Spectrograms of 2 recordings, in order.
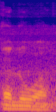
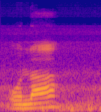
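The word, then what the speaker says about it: hola: अलावा क्या बोलते हैं हेलो आप वीडियो से योनी स्पेनिश में हेलो कैसे करेंगे तो उसे बोलेंगे होला अ कि उसे बोलेंगे ओला जेब साइलेंट रहेगा हाउ डिड ग्रेट मैन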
